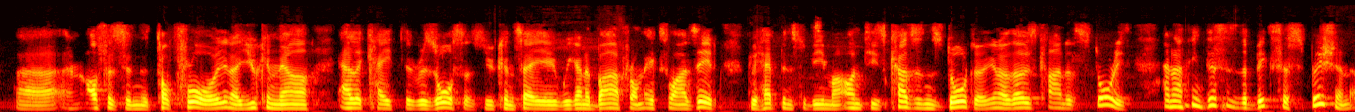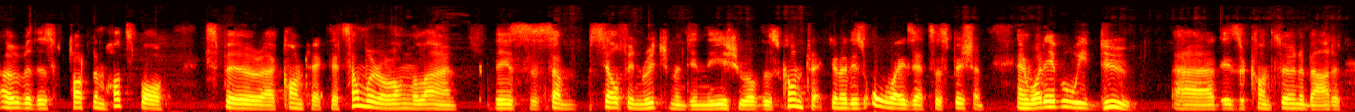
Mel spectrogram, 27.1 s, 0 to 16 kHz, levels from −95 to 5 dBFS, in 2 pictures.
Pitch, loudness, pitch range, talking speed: 140 Hz, -21 LUFS, 130-160 Hz, 185 wpm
